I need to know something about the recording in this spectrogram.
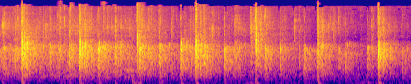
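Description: An audience at a church service claps together as an offering of applause to God, a steady, rhythmic applause, sharp bright claps repeating roughly every half second at a moderate level, with no voices over it.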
